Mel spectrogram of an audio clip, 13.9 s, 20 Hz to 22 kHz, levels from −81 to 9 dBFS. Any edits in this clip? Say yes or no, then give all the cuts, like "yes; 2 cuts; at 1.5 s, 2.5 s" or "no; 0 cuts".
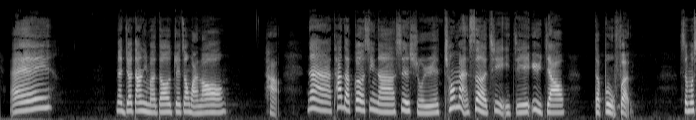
no; 0 cuts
